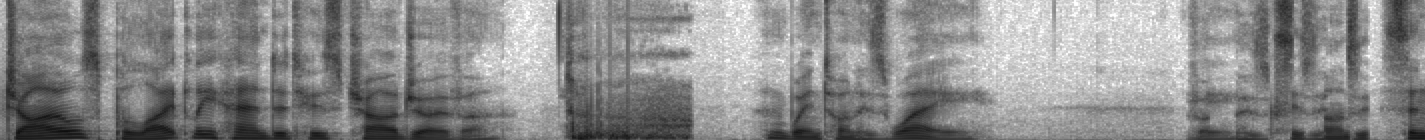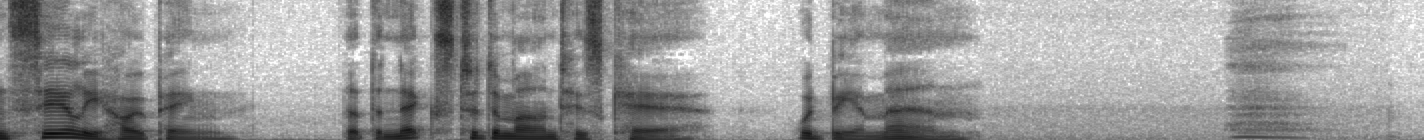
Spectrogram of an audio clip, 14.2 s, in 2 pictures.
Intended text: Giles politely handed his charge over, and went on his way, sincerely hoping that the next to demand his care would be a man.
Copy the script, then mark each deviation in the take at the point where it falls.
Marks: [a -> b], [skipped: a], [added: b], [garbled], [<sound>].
Giles politely handed his charge over, [sigh] and went on his way, [garbled] sincerely hoping that the next to demand his care would be a man. [sigh]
